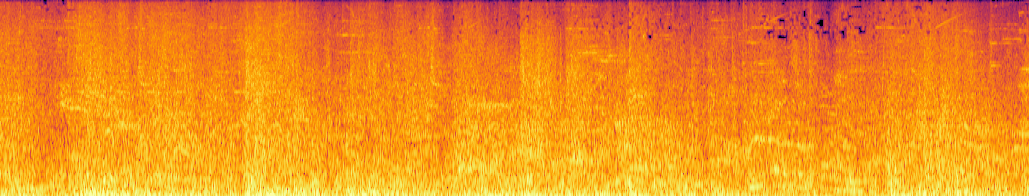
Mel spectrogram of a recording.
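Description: Game spell effects whoosh and crackle in a busy battle.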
